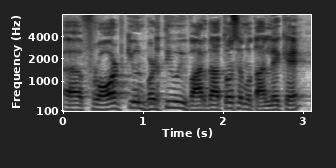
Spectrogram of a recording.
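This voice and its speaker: A man's voice: mid-range voice, darkish tone. A man with a Pakistani Urdu accent, co-hosting a talk show and introducing the day's topic in casual chat. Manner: frames the topic, then backs the story with short agreeing replies.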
